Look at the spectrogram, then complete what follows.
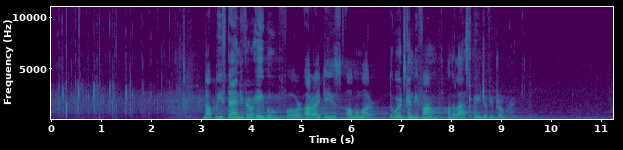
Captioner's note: applause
